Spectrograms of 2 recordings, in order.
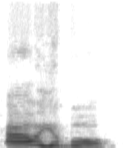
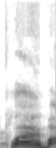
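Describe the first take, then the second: First: The word begins with a 'pal' sound. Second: The word begins with a 'ply' sound. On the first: The speaker calls it wrong. "I said palleable" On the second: The speaker calls it right.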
